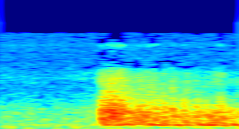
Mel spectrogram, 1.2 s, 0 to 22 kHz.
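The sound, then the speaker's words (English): A small cannon firing a shell, loaded with 1 3/4 pounds of powder and set off with a linstock to the fuse. A sudden loud blast bursts in and rolls on as a sustained, roaring rush. “There, sir. You can see the shell rising over the masthead. Oh, it's not a hit. The shell burst in the air.”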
